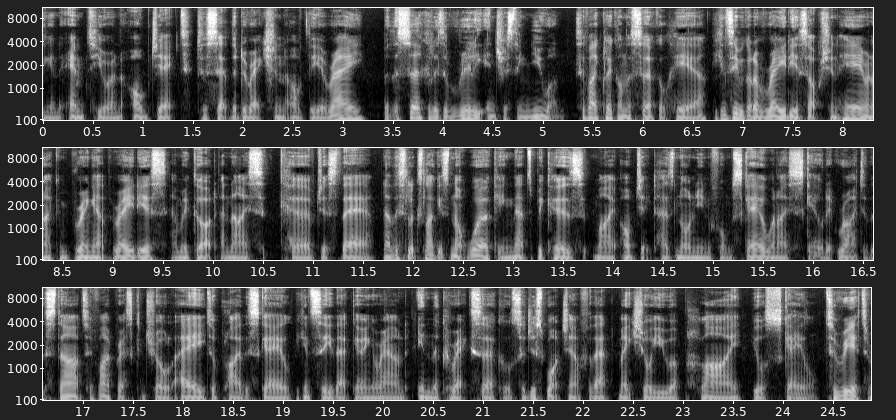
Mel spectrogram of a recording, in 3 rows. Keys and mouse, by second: 7.1-8.5 drag, 8.8-10.1 middle drag, 11.3 shift+middle drag, 11.5 middle drag, 17.5 ctrl+a, 19.2 middle drag.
